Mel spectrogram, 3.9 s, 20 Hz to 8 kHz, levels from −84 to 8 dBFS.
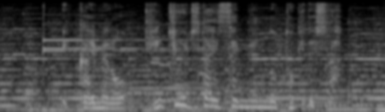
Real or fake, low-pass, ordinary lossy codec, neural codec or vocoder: real; 7.2 kHz; none; none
